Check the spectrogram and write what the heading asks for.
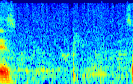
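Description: A man's word trails off, then a pause of low background noise with a faint buzzing.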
